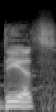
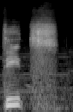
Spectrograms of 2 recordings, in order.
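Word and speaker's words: Dietz: Not Diets. You know it's spelled D I E Ts TZ, excuse me. Sounds like Diets, but it's pronounced Deetsz.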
